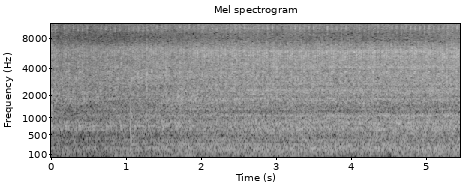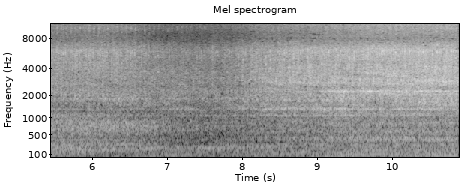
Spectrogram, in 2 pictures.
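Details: 2014 Hyundai Santa Fe after engine repair with new water pump, parked a few months: steady even idle with smooth low hum, no knocking or ticking; engine sounds healthy.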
